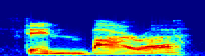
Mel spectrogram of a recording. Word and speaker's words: Finbarra: Yeah, like if you wanted to be very true, it's like Finbarra.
